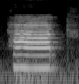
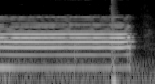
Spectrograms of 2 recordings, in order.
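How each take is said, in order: First: The word is cut very short. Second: The word is stretched out very long.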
